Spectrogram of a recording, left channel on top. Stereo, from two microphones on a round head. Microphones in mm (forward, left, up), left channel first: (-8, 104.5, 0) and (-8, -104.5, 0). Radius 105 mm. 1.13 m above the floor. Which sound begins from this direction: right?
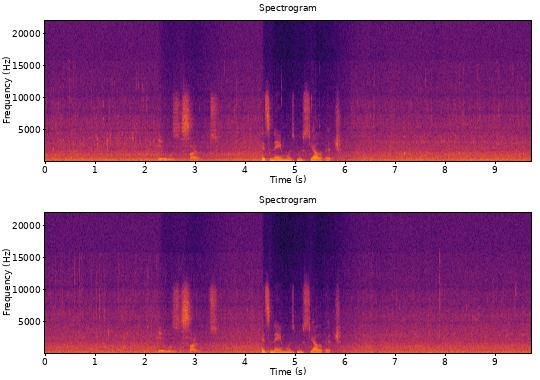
A cupboard door, at 6.5 s.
